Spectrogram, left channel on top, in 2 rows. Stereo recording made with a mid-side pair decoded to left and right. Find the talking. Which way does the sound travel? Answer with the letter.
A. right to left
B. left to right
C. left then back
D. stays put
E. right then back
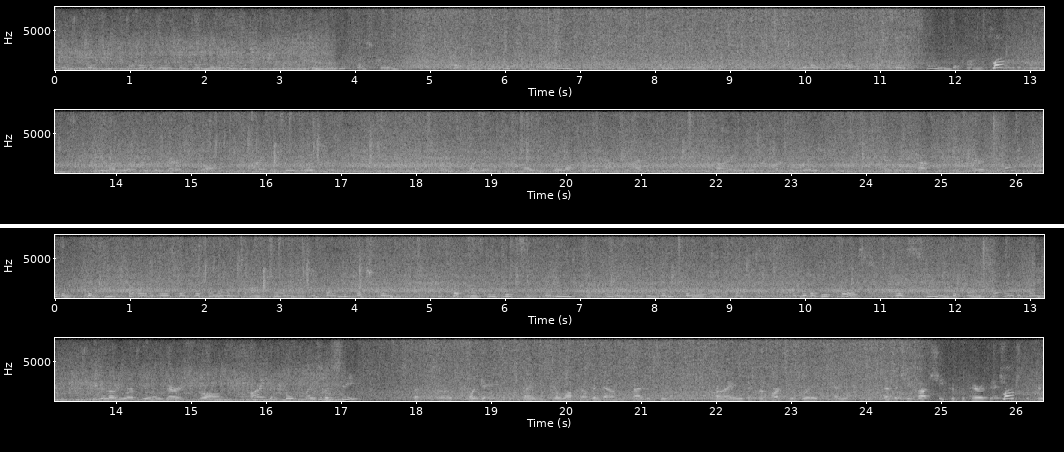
D.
